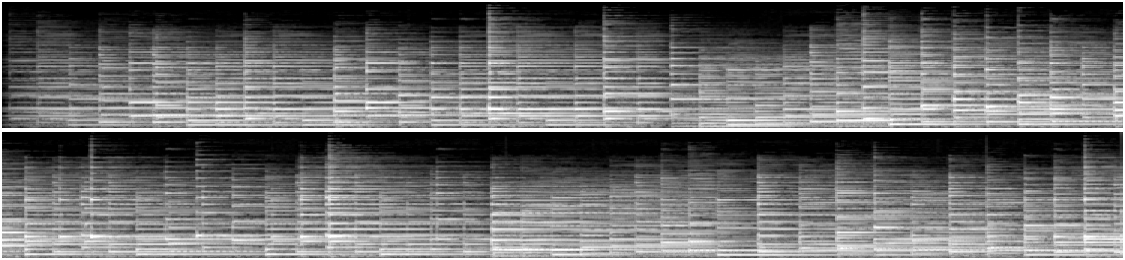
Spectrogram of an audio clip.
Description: (Key-Ab)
